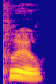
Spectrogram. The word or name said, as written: plew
